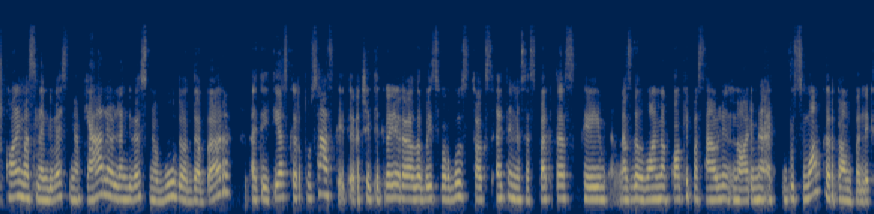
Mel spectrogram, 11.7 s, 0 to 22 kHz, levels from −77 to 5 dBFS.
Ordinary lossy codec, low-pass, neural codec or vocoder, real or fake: MP3, 64 kbps; 14.4 kHz; codec, 44.1 kHz, 7.8 kbps, Pupu-Codec; fake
